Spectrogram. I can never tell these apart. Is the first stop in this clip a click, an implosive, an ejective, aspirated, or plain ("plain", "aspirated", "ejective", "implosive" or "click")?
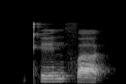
aspirated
